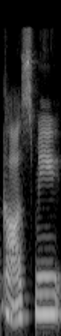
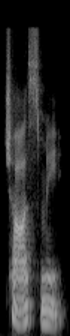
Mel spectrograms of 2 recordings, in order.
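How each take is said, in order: First: The word starts with a k sound. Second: The word starts with a ch sound. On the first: The speaker calls it wrong. "That is not Kasmi" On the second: The speaker calls it right. "it's Chasmi"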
